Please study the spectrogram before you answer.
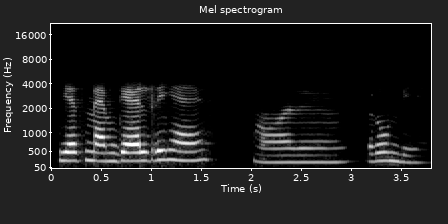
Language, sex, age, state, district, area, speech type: Hindi, female, 18-30, Madhya Pradesh, Hoshangabad, rural, conversation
